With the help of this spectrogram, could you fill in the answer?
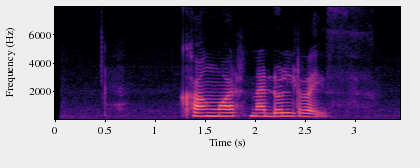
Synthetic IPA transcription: kʰaŋwarnadɔlrajs

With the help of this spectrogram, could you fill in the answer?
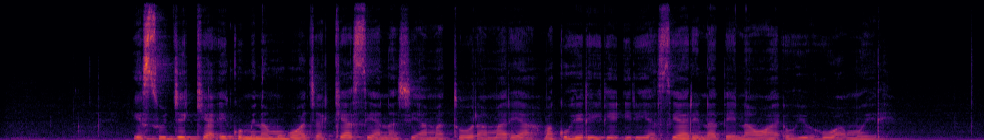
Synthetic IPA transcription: jɛsud͡ʑekeaʔekominamoɣwad͡ʒakeasianaʃiamatoɾamaɾeamakuɦeɾeiɾiɛʔiɾijasiaɾenaðɛnawaʔohjoɦuamweɾe

